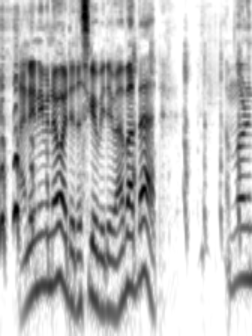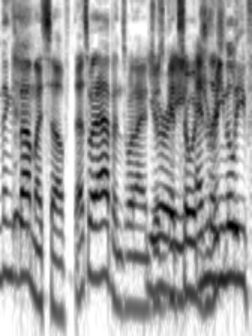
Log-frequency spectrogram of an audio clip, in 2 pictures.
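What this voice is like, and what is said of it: Usual voice. Nothing is said of it.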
